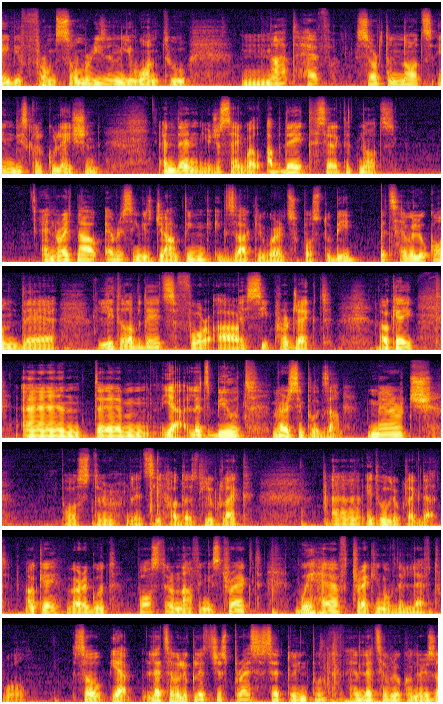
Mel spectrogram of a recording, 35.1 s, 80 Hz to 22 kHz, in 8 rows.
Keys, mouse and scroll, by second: 5.6 click, 7.7 click, 10.6-12.8 drag, 13.2 click, 13.9 alt+click, 17.0 alt+click, 18.3 click, 18.9 alt+click, 19.9 alt+click, 20.6 click, 20.9 m, 21.8 click, 22.8 click, 24.2 alt+click, 24.9 click, 25.2 1, 26.1 click, 27.5-28.6 drag, 29.0-30.2 drag, 30.3 click, 33.1 click, 34.3 click.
